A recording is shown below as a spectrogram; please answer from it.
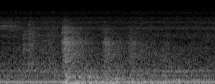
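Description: Steady electrical hum and room tone, with a short sound about half a second in.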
